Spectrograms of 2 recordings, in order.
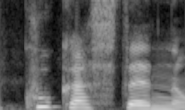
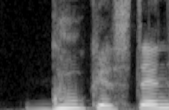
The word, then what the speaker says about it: Guckkasten: Alors, on va essayer de le prononcer comme il faut cette fois-ci c'est Koukasten en fait. Et non, Koukasten. – Et oui, et non, euh, comme ça s'écrit dans notre alphabet à nous, ça ne se dit pas Goukasten, c'est Koukasten. Koukasten.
